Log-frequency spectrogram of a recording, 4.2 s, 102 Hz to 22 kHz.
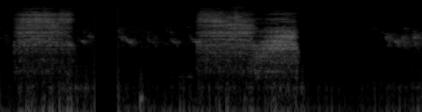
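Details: Barn owl (Tyto alba) in the 2023 breeding season at a nest webcam in Cabañeros National Park, Castilla-La Mancha, Spain, while raising young: two long harsh hissing screeches with short thin chirping notes between and after them.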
